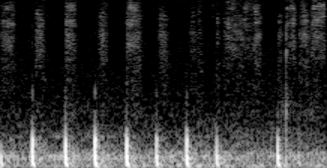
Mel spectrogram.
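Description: Handwriting with a pen on paper, about eight faint, evenly spaced scratchy strokes in a steady rhythm, quiet and without talk.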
